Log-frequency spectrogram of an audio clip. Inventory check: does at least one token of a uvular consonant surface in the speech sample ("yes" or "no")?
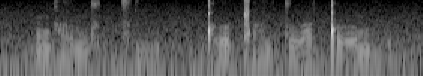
no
